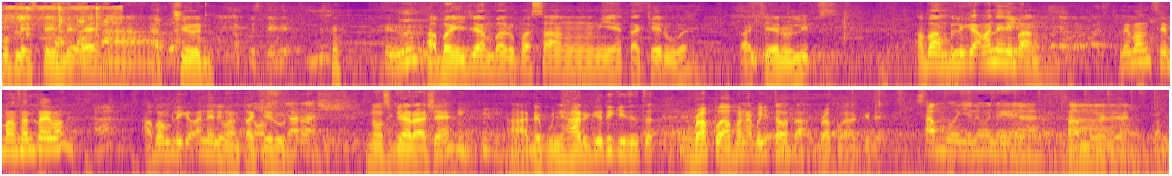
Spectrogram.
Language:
Malay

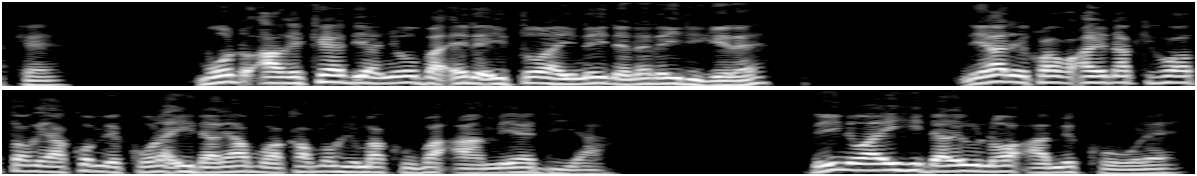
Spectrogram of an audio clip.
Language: Kikuyu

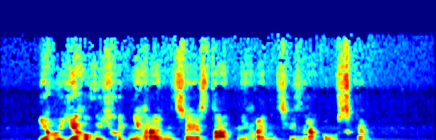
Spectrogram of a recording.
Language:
Czech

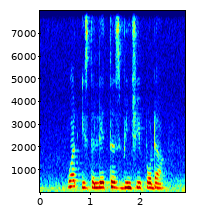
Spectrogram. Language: English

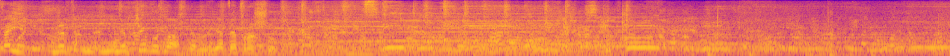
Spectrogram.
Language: Russian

